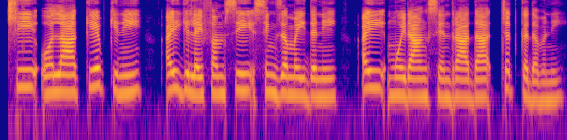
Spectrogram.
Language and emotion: Manipuri, neutral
